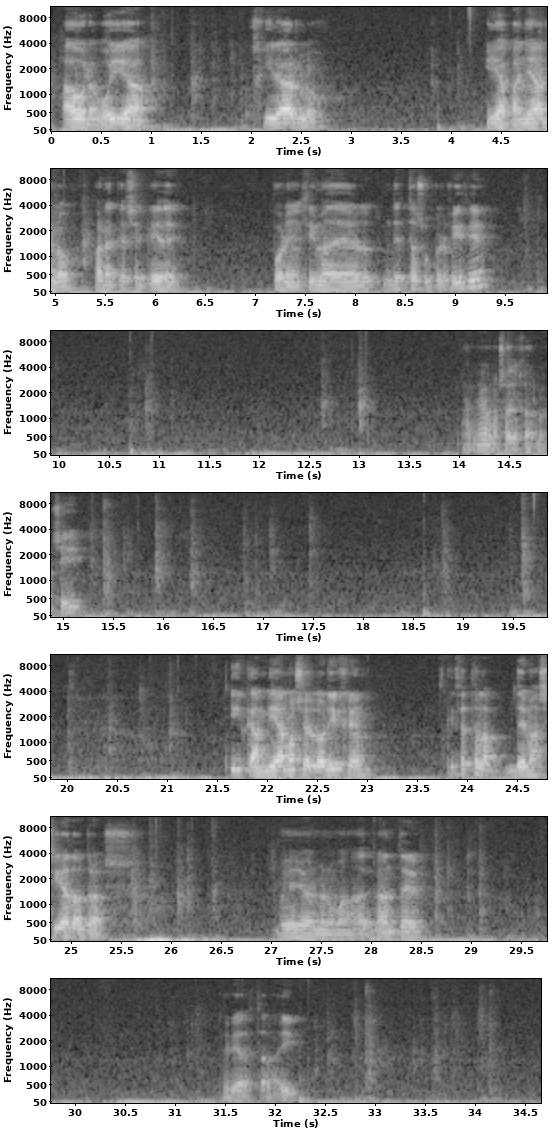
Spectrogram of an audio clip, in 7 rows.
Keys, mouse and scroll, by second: 0.1 Tab, 0.5 a, 1.8 r, 4.0 click, 6.4 g, 7.9 click, 8.1 r, 9.2 click, 9.7 r, 10.9 shift+click, 10.9-18.7 middle drag, 15.3 alt+q, 16.8 r, 18.7 shift+click, 19.5 Tab, 19.8-28.1 middle drag, 25.5 alt+q, 27.0 g, 28.1 click, 28.5 Tab, 29.0 a, 32.4 click, 32.8 alt+q, 34.1 r.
